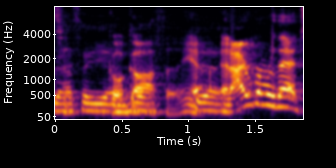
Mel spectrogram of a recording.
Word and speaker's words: Golgotha: But, you know, then you started another game, Golgotha, is that how you pronounce Golgotha, it? yeah. Golgotha, yeah.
